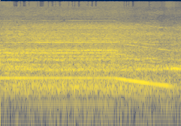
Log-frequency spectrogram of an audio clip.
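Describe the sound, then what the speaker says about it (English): Vacuum pump drawing water through a clear siphon tube, a steady loud whine and rush holding constant, with a tone that slides downward near the end. "That's the vacuum pump, right?"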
